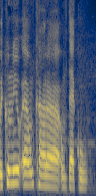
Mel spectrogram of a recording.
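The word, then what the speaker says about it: Ekwonu: Eu vou dizer que eu gosto um pouco mais do Ikin Ekwunil, é, a pronúncia do nome dele é Ekwunil, é, segundo ele mesmo falou,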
